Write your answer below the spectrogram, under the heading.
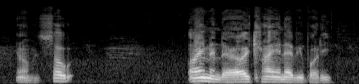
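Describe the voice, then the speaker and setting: A man with an Irish accent speaks at a moderate pace in a medium-pitched voice with ordinary pitch variation, the sound dry and close with no echo. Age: 60s. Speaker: medieval warfare instructor. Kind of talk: interview. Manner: casual, halting.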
